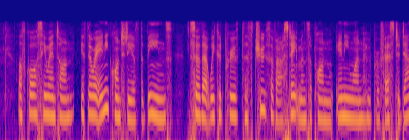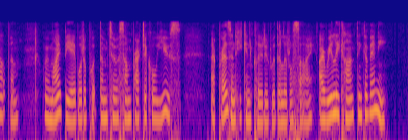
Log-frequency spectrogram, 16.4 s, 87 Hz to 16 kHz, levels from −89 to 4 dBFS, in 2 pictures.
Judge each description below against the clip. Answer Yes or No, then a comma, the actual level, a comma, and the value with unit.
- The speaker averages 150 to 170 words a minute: No, fast, 205 wpm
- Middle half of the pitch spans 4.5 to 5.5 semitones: No, average, 2.7 semitones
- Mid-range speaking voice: No, high, 205 Hz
